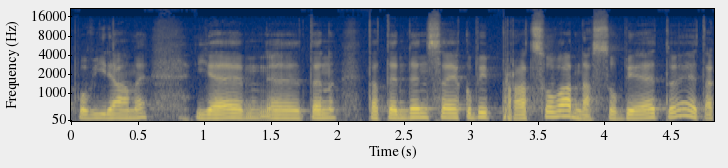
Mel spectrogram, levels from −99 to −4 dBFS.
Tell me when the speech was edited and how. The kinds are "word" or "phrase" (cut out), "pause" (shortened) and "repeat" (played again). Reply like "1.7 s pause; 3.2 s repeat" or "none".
none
